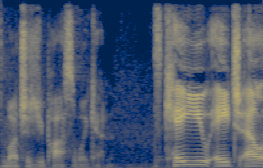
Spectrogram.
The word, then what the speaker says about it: Kuhl: as you possibly can Kuhl it's pronounced like cool like you're a cool guy it's German I believe someone fact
